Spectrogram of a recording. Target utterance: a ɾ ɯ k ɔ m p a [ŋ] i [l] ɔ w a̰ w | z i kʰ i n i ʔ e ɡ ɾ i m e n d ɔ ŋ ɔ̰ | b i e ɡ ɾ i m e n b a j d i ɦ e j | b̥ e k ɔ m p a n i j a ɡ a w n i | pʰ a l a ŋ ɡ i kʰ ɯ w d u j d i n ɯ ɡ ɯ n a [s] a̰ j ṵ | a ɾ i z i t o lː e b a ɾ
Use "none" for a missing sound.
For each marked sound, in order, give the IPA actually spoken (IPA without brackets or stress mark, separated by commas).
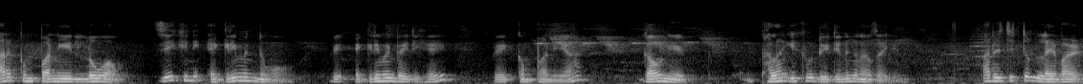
n, l, z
